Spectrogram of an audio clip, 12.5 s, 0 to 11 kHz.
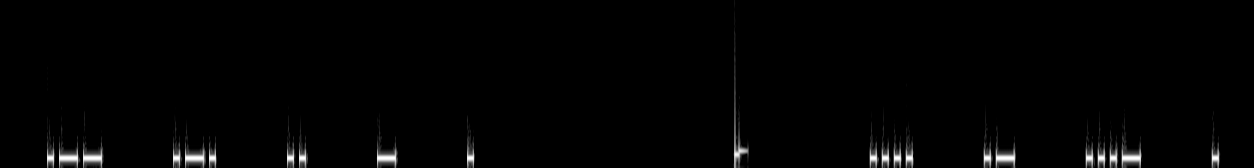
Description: Morse code, heard as a keyed tone, about 20 wpm, spaced as for 9 wpm, 700 Hz. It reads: WRITE HAVE
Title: 4x Character Spacing - Top 100 Words - 20wpm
